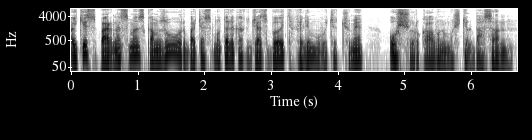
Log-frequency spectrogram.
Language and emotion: Kashmiri, sad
